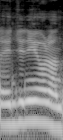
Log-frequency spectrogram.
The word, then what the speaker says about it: engineer: 여기에 일단 engineer란 단어는 강세가 뒤쪽에 있다는 거. 여기에 이, 그러니까 삼음절, 여기에 이음절, 이음절, 삼음절인데 마지막 세 번째 삼음절에 강세가 있다는 거 주의해 주시기 바랍니다. engineer 이런 식으로 발음한다는 거.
